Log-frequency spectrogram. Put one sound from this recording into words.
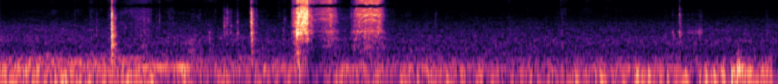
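A cordless tool clicks and knocks against metal parts.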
